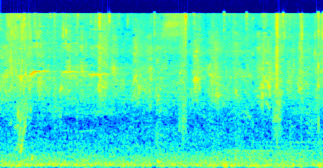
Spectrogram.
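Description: Faint bird chirps and a short thin whistle over a low steady rumble, with a few light knocks.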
